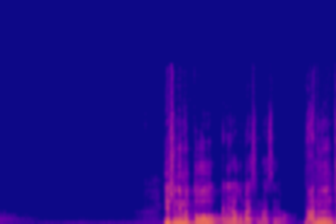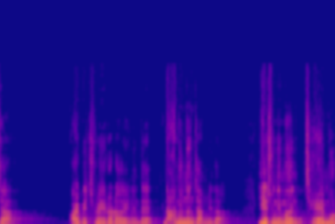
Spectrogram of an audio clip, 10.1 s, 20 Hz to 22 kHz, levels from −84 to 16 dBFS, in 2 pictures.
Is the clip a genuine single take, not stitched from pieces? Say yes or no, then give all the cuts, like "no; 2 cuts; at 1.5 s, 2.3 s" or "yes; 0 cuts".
no; 3 cuts; at 3.3 s, 4.4 s, 7.4 s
